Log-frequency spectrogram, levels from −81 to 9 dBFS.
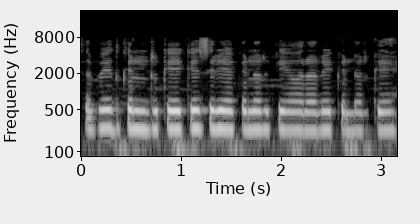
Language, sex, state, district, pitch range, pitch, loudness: Hindi, female, Rajasthan, Jaisalmer, 230-245 Hz, 235 Hz, -15 LUFS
